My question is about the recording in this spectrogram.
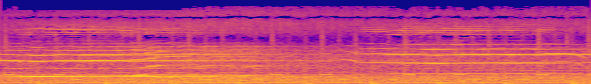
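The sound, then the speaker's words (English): Humpback whale song: long, eerie moaning tones that slowly bend in pitch, one sustained call giving way to another over a steady watery hiss, with no voices present. “Also in this podcast, the man who introduced the world to whale song.”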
